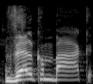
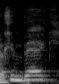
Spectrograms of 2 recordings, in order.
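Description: First: It is said in an Eastern European-sounding accent. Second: It is said in a French-sounding accent. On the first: The speaker calls it wrong. "That was my French accent. / it sounded more like Eastern European" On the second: The speaker calls it right. "There we go. You got it. ... We got a bit of French there"

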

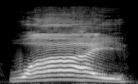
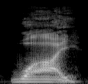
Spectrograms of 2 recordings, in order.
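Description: First: It is said loudly. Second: It is said at normal volume.

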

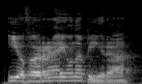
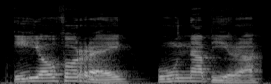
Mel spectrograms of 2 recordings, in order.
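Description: First: It is said at normal, fast speed. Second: It is said slowly.

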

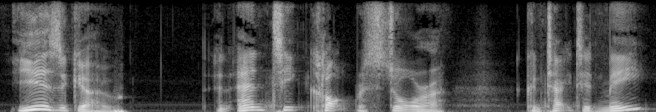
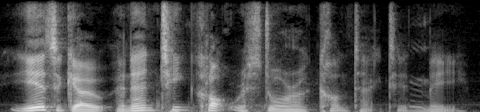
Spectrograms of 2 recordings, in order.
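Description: First: The voice rises at the end, like a question. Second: The voice sinks at the end, sounding sad. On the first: "I did some upspeak" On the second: "That was too sad"

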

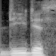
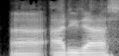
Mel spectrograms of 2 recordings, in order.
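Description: First: It is said with an American pronunciation. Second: It is said with a non-American pronunciation.

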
